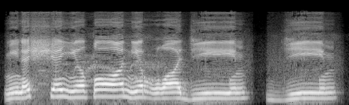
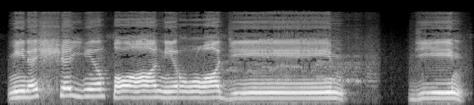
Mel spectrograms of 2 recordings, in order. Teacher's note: Kalau kita berhenti tentunya menjadi mat arid lisukun, berarti di sini ada 3 pilihan, 2 atau 4 atau 6 harokat, dan mimnya disukunkan dan tidak boleh berdengun setelahnya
